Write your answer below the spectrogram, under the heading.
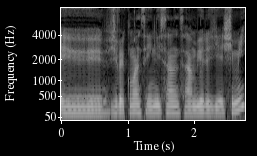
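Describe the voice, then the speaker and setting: A man speaks fairly slowly at a medium pitch, with a Spanish accent. The sound is dry and close with no echo. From Colombia, Bogotá. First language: Spanish (speaking French). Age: 20s. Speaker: student. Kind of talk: radio interview. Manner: halting.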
